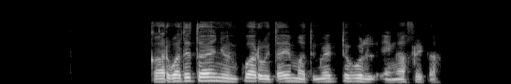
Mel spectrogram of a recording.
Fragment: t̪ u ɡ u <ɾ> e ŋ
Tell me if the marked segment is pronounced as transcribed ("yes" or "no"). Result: no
